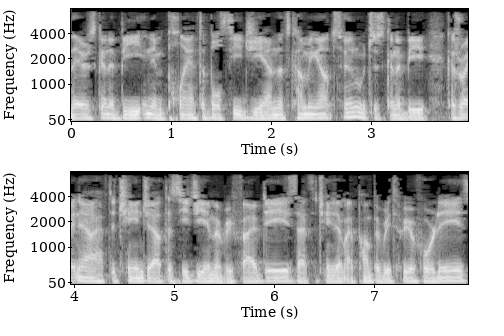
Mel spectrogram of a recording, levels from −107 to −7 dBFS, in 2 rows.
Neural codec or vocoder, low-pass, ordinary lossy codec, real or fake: vocoder, 22.05 kHz, 80 mel bands, Vocos; 7.2 kHz; MP3, 32 kbps; fake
